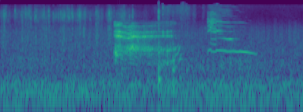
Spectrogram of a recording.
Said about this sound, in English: It's a kitten! Oh, those guys are cute! They're so cute!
